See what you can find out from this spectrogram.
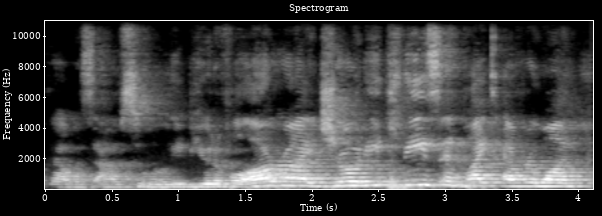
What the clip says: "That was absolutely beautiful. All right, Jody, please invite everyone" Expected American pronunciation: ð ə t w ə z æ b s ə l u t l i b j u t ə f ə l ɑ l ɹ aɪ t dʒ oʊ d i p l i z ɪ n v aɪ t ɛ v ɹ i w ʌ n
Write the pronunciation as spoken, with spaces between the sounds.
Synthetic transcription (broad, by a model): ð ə t w ə z æ b s ə l u t l i b j u t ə f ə l ɑ l ɹ aɪ t dʒ oʊ d i p l i z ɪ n v aɪ t ɛ v ɹ i w ʌ n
